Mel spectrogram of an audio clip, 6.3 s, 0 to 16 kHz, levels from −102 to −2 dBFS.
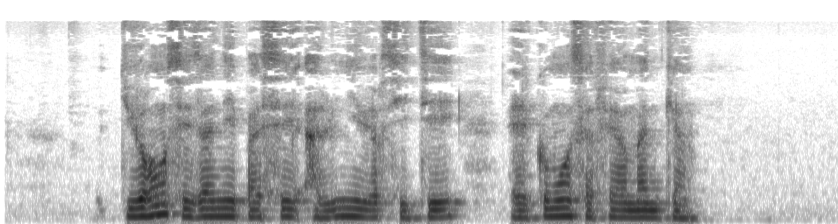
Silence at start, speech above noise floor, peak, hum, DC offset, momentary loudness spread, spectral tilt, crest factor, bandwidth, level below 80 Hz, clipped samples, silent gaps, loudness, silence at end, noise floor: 0.9 s; 46 dB; -6 dBFS; none; under 0.1%; 11 LU; -6 dB/octave; 20 dB; 11.5 kHz; -56 dBFS; under 0.1%; none; -25 LUFS; 1.05 s; -70 dBFS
